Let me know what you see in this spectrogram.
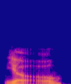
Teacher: Yǒu is pronounced with the falling rising tone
